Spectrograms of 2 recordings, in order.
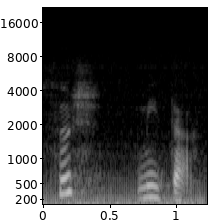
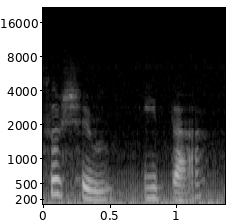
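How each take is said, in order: First: The name is divided after 'Sush'. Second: The name is divided after 'Sushim'. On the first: The name means a good friend. "The first way is Sushmita. Sush means good. Mita means friend" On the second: The name means beautiful eyes. "the second way, which is Sushim Ita. Sushim means beautiful. Ita means eyes"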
